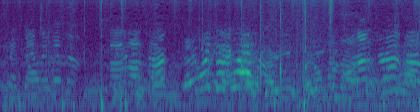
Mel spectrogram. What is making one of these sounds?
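A soccer ball is kicked with a dull thud.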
